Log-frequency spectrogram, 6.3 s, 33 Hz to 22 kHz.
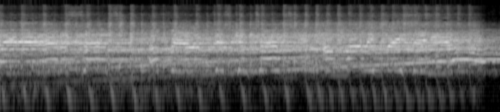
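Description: Electronic music played from a phone over Bluetooth through a TDA7498 class D amplifier board into two bare woofers. It has a fast steady beat and a tone that slides slowly upward.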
